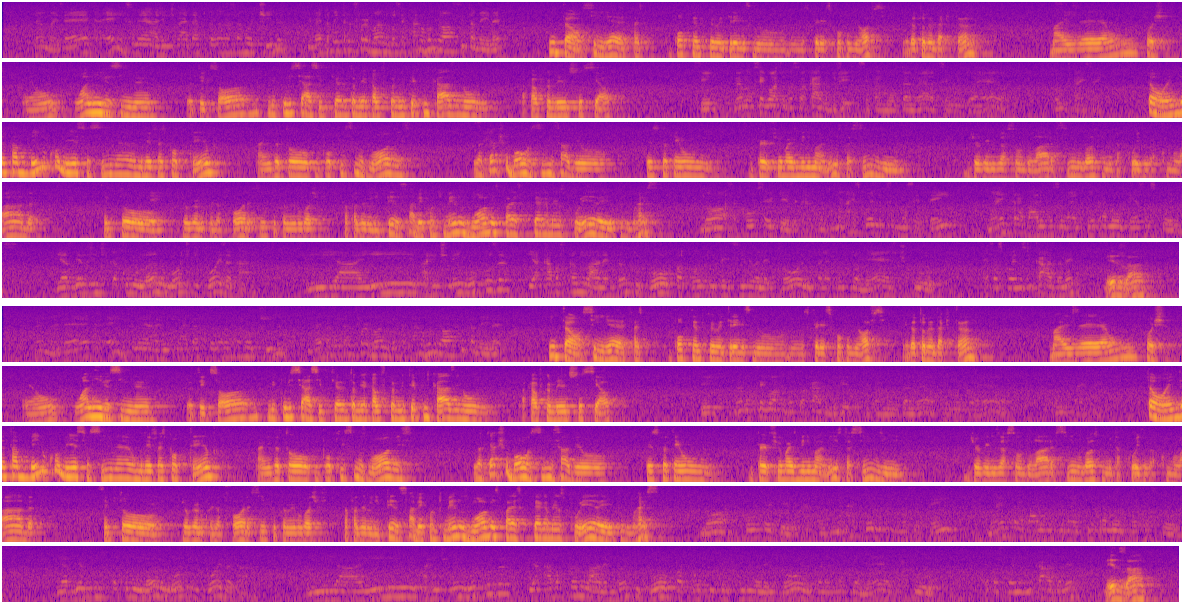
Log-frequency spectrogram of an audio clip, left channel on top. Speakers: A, on the left; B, on the right.
A: Não, mas é, é isso, né? A gente vai adaptando a nossa rotina e vai também transformando. Você tá no home office também, né?
B: Então, sim, é, faz um pouco tempo que eu entrei nesse, no, numa experiência com home office, ainda estou me adaptando, mas
A: Sim,
B: é um, poxa, é um, um alívio, assim, né? Eu tenho que só me policiar, assim, porque eu também acabo ficando muito tempo em casa e não, acabo ficando meio antissocial.
A: sim. Mas você gosta da sua casa, do jeito que você tá montando ela, que você montou ela? Como que tá isso aí?
B: Então, ainda tá bem no começo, assim, né? Eu mudei faz pouco tempo, ainda tô com pouquíssimos móveis.
A: Sim,
B: Eu até acho bom, assim, sabe? Eu penso que eu tenho um, um perfil mais minimalista, assim, de, de organização do lar, assim. Não gosto de muita coisa acumulada. Sempre tô
A: sim.
B: jogando coisa fora, assim, porque eu também não gosto de ficar fazendo limpeza, sabe? Quanto menos móveis, parece que pega menos poeira e tudo mais.
A: Nossa, com certeza, cara. Quanto mais coisa que você tem, mais trabalho você vai ter para manter essas coisas. E às vezes a gente fica acumulando um monte de coisa, cara. E aí a gente nem usa e acaba ficando lá, né? Tanto roupa quanto utensílio eletrônico, eletrodoméstico, essas coisas de casa, né? Então,
B: <laughs> Exato,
